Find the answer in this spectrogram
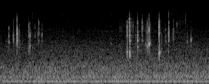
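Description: Wet squishing and short clicks of fingers working through soft freshwater mussel flesh to pick out pearls, a few clicks just after the start and a quick run of them from about one and a half seconds in, over a steady low hum.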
